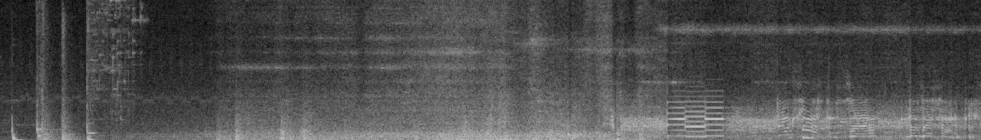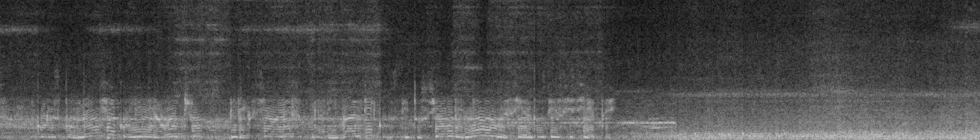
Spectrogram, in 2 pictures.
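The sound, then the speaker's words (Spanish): A Mexico City metro train runs with a loud, steady rumble throughout. High metallic squealing tones ring out over the noise through the long middle stretch, then fade near the end. “El metro de la Ciudad de México no solo es un transporte, es una experiencia sonora.”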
